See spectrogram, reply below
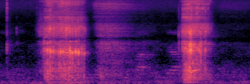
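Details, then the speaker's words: Sleeping dog snoring so hard it trembles: loud, raspy snores with a softer breath between them, roughly two snoring breaths in three seconds; snoring. "Meu mo tá roncando. Nossa, tô escutando baluião. Nega roncar."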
